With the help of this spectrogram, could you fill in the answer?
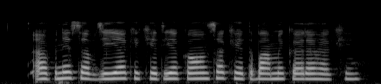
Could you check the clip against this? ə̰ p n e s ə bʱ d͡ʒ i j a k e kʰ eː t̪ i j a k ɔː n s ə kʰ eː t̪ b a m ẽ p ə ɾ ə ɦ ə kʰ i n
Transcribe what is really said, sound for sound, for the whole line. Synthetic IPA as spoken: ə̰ p n e s ə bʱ d͡ʒ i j a k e kʰ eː t̪ i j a k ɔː n s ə kʰ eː t̪ b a m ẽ k ə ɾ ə ɦ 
